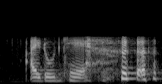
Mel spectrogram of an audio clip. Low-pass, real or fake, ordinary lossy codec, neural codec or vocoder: 3.6 kHz; fake; none; codec, 16 kHz, 16 kbps, FreqCodec, larger model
